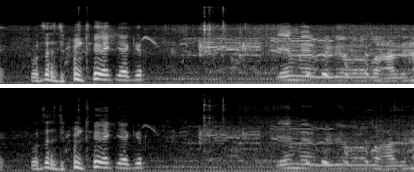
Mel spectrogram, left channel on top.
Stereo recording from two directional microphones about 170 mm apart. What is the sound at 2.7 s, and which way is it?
Speech, 50° right (ahead or behind).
